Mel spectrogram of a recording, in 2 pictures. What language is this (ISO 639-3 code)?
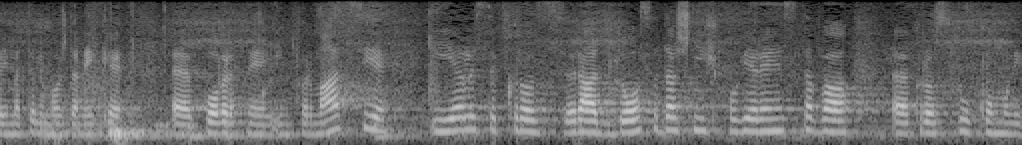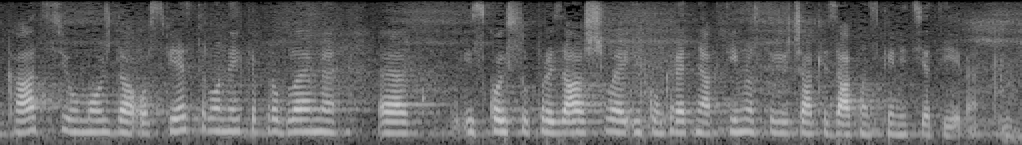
hrv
